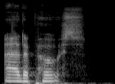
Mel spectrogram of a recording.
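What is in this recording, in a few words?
"adipose", US English; pronunciations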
